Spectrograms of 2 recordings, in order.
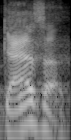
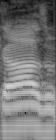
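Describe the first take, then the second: First: Gaza is said in a broad Australian accent. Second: Gaza is said in a neutral accent.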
